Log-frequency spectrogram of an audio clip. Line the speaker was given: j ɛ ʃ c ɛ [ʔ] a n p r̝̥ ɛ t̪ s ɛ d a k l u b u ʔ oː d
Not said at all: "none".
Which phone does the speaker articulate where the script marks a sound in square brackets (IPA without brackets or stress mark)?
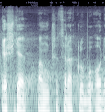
p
